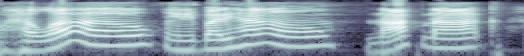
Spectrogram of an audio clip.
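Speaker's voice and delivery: sarcastic high call, like knocking on an empty head; ridiculing the wife as if nobody's home; mocking hello. Vlogger mocking a cheated-on wife, sarcastic sing-song call.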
